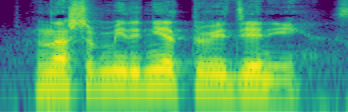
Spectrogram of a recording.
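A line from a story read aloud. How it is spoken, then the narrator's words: Said with loud laughter. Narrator (Russian): сказал, громко засмеявшись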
